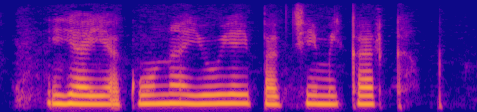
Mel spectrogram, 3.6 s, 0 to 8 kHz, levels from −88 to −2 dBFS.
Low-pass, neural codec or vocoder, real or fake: 7.2 kHz; none; real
